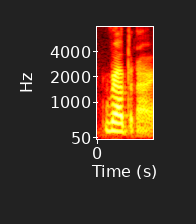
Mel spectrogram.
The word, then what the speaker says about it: Hrebenar: Rebinar. Yeah, Rebinar. Okay. That was good. Nailed it. Nailed it. The H is silent.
